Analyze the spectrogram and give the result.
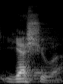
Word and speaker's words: Yeshua: So Joshua, if you pronounce that in Hebrew, it's Yeshua.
